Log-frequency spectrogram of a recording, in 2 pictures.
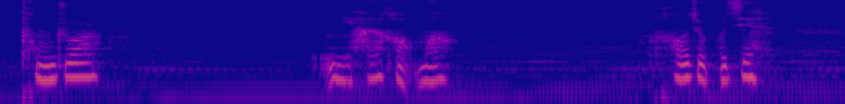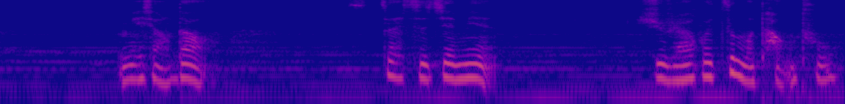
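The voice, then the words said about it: Quiet, soft voice. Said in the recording (Chinese): “小声的说”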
